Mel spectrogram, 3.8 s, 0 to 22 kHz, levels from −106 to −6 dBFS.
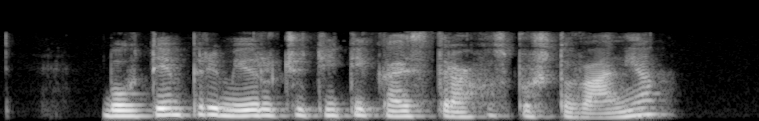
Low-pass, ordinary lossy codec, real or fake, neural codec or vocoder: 7.2 kHz; AAC, 48 kbps; real; none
